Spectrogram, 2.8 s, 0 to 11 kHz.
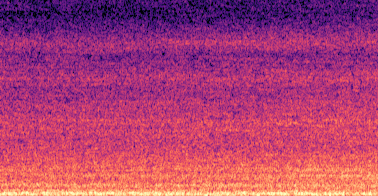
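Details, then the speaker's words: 2002 Ford F-550 XL sewer inspection truck, 6.8 L V10 gas engine, 4,900 original miles, running almost an hour without overheating: steady deep even rumble, no knocks or ticks; normal smooth idle. "motor sounds good i'm gonna rev it up so you can hear it i've had it running for almost an hour it has not overheated the motor sounds good and it idles real smooth"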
